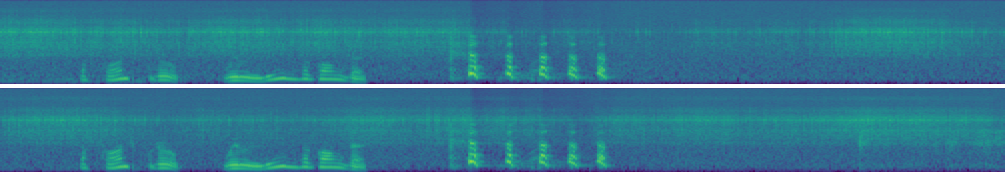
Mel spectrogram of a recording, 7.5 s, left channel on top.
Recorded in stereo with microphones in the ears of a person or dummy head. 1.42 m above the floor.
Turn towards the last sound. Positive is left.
turn(degrees=-15)  # may be behind; listen again after turning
